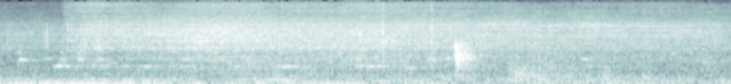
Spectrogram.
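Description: Mustard paste hits a hot pan while cooking a prawn malai curry with coconut, a steady soft sizzle and hiss with a brief clink partway through.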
